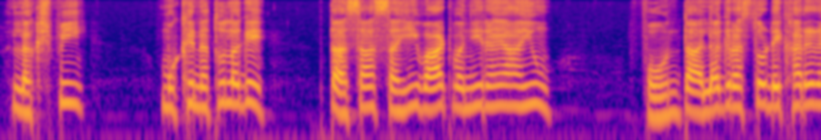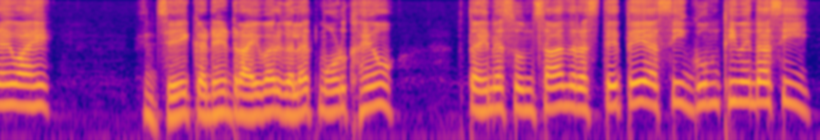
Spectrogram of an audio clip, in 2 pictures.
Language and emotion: Sindhi, fearful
